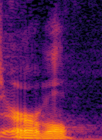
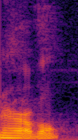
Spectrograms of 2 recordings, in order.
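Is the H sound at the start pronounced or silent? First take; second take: silent; pronounced. First: The word starts without an H sound. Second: The word starts with an H sound. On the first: The speaker calls it right. "the H doesn't feel bad" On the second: The speaker calls it wrong. "I'm not going herbal"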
